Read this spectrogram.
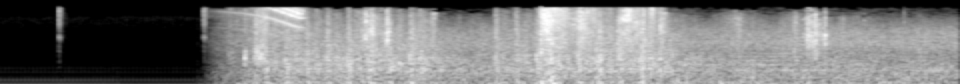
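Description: Loud game action noise rumbles and crackles steadily.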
